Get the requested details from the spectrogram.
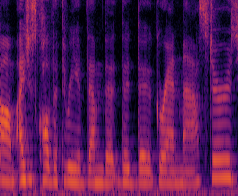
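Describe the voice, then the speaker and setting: Her intonation fairly even, a woman with a New England accent talks in a fairly high pitch. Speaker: oracle card reader. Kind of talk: spiritual guidance talk. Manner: fast.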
